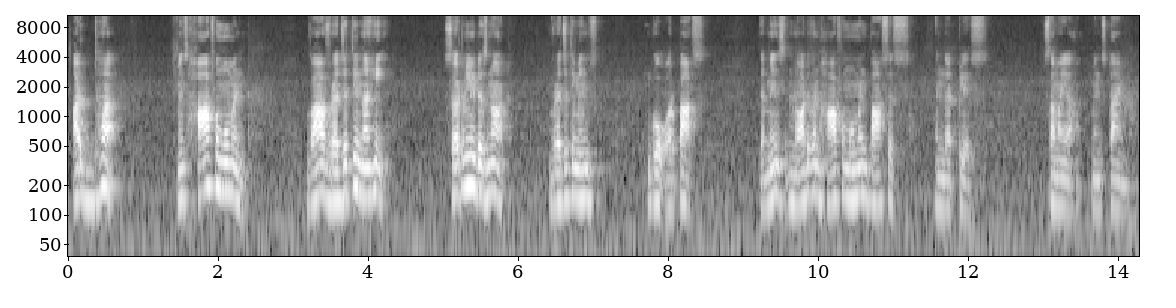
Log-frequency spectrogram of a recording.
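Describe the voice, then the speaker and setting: Speaking at a medium pitch, a preacher gives an informal sermon during a scripture class. He thinks aloud, leaning on everyday examples, pausing with fillers and correcting himself along the way.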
